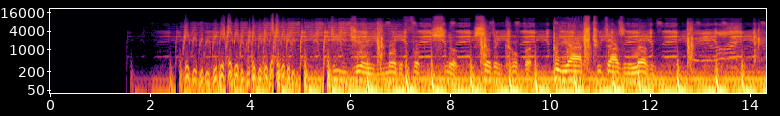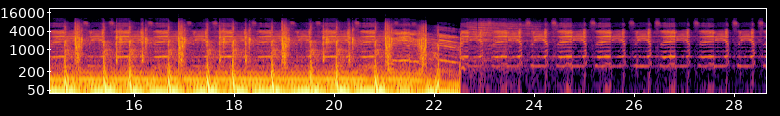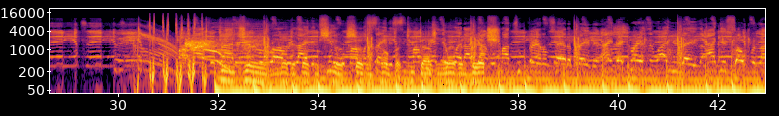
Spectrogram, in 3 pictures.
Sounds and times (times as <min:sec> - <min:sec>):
Rapping: 0:02.4 - 0:42.9.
